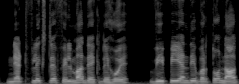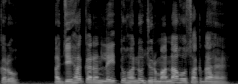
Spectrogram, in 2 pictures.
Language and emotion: Punjabi, fearful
